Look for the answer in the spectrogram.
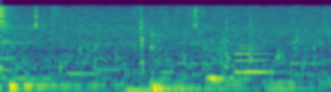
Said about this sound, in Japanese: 横に川が走ってて聞こえるかな川の音風があるなちょっと風切り音が入るかもしんない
